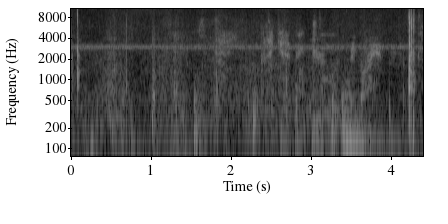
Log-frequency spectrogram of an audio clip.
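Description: People whispering, with scattered light clicks and a steady high-pitched tone underneath.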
